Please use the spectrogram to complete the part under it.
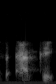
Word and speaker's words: Epoch: If you go to our newspaper, Epoch Times, E-P-O-C-H, someone pronouncing as Epoch, some people pronouncing as Epic. It's just a Canadian way or American way to pronouncing that word.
